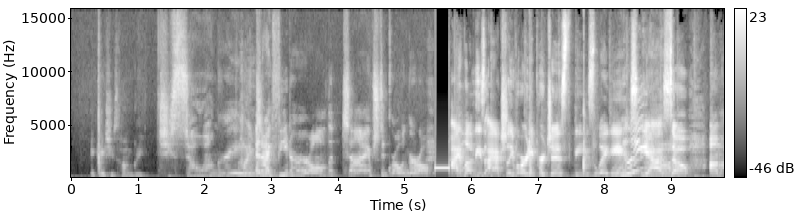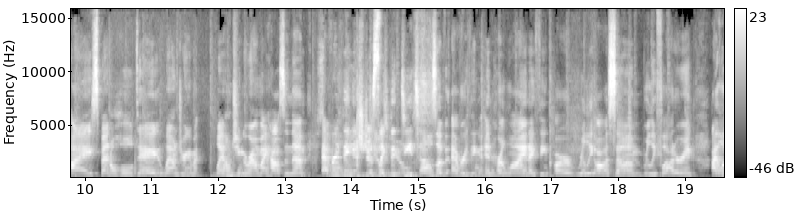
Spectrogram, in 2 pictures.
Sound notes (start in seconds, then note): 5.4 beeping sound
